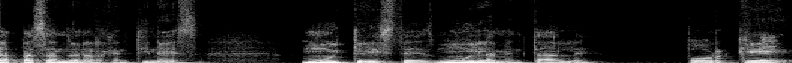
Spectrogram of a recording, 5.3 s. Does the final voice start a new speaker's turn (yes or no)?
no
